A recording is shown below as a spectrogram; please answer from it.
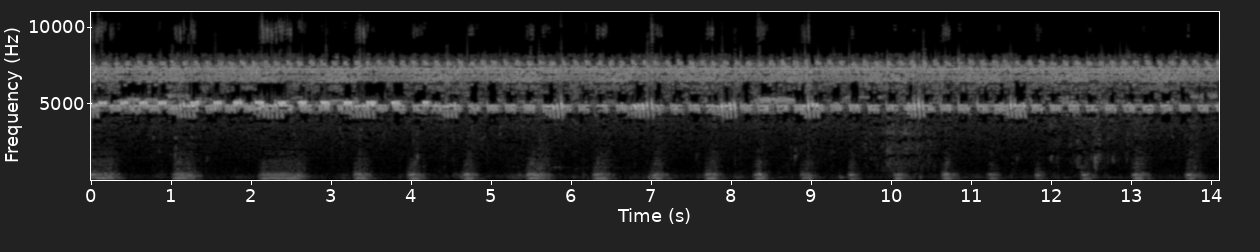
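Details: Male lion at Pete's Pond, Mashatu Game Reserve, Botswana, roaring after rolling in the dirt on December 4, 2016: a long series of deep, grunting pulses, roughly two each second, over a steady, shrill insect chorus.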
